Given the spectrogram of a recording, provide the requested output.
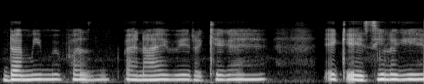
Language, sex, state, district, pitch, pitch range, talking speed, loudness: Hindi, female, Uttar Pradesh, Lalitpur, 220 Hz, 215-230 Hz, 155 wpm, -15 LUFS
